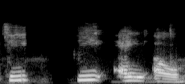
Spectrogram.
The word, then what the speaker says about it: Tao: TAO, but it's pronounced, I guess, in Chinese manuscript it's pronounced like a D, the Tao.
